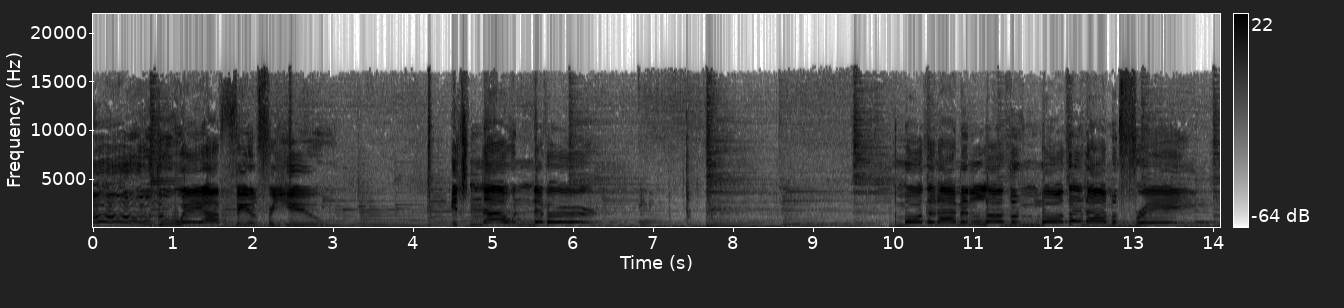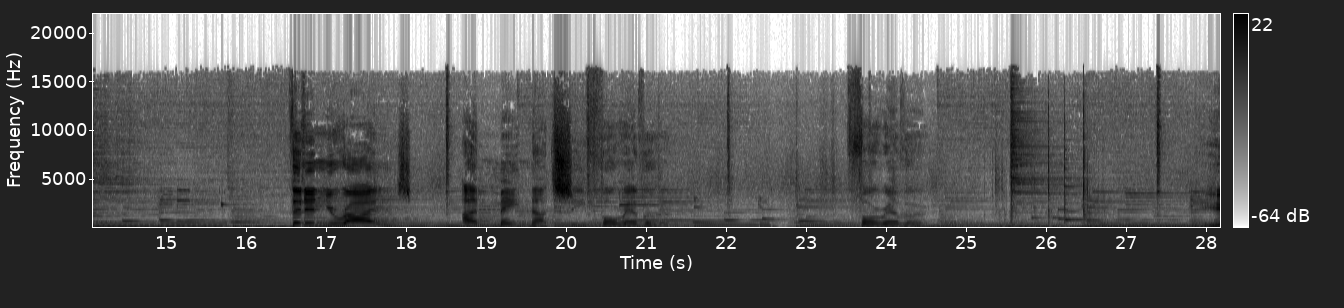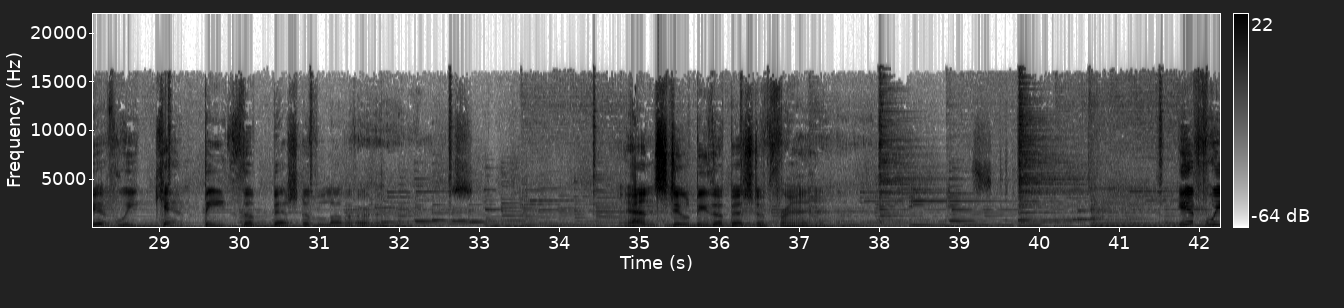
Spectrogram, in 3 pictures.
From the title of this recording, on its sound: Live at the Southpoint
